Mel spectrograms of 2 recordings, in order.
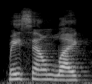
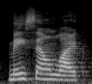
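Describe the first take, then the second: The two takes are said the same way.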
